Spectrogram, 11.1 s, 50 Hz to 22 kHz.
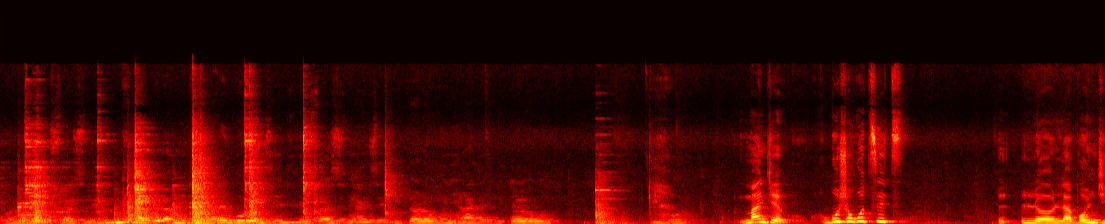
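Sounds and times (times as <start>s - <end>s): metal kitchenware clattering on pot: 0.0s - 3.4s.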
